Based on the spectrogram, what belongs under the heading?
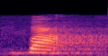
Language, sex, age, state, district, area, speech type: Goan Konkani, female, 18-30, Goa, Bardez, urban, read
